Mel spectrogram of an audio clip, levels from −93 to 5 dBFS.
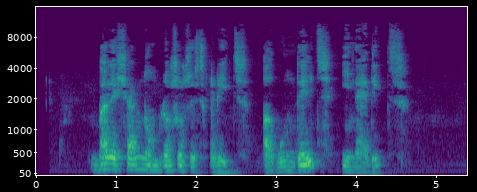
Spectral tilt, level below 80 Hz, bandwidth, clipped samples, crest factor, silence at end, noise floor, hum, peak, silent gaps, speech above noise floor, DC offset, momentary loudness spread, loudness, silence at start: -4.5 dB/octave; -60 dBFS; 11 kHz; under 0.1%; 20 dB; 0.75 s; -73 dBFS; none; -12 dBFS; none; 42 dB; under 0.1%; 14 LU; -31 LUFS; 0.7 s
